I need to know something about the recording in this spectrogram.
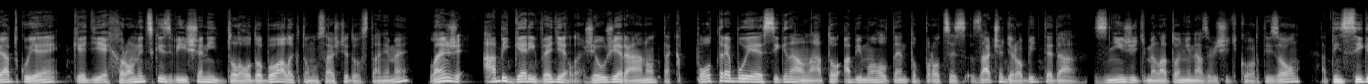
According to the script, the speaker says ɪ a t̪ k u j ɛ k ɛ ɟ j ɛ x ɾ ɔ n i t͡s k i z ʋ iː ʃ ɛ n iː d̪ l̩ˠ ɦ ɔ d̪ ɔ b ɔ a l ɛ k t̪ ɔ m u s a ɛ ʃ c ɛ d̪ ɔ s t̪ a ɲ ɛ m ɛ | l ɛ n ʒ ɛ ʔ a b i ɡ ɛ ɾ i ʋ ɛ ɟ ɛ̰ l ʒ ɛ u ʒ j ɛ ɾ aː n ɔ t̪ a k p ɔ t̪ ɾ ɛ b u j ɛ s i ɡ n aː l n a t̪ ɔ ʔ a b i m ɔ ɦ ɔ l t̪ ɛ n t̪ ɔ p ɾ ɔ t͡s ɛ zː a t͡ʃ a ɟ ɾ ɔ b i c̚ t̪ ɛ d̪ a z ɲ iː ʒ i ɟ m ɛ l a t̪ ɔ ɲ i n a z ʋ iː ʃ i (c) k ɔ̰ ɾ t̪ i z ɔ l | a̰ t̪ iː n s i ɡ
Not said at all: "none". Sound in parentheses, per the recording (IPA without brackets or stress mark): c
